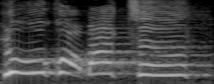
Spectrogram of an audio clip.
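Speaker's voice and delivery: high, loud, drawn-out dismay; kaget macet. Retold or imitated. Baby stuck halfway out. (seruan heran tinggi dan memanjang)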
